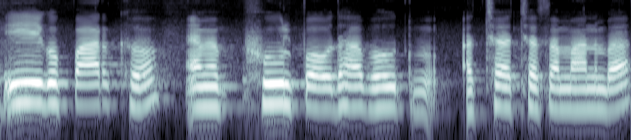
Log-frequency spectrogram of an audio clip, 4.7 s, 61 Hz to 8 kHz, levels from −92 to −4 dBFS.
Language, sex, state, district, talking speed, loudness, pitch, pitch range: Bhojpuri, female, Bihar, Muzaffarpur, 125 wpm, -14 LUFS, 195 Hz, 185-215 Hz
